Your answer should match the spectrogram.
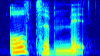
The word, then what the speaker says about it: ultimate: s but the adjective ultimate ultimate with it like sit ultimately ultimately alternative alternative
